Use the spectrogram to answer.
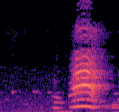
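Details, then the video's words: Ring-necked parrot talking. It voices a learned word as a faint lead-in followed by a loud, arched, overtone-rich syllable lasting under half a second, with faint low background hum. "Ring Neck Talking Parrot |بولنے والے پیرٹ"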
